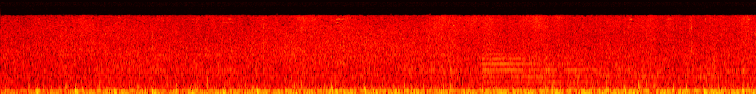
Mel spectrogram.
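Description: Horse hooves clip-clop steadily in a video game, a close rhythmic trot over a low engine-like drone, with a brief harmonic tone rising partway through.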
